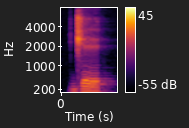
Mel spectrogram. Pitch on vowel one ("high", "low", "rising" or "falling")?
low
